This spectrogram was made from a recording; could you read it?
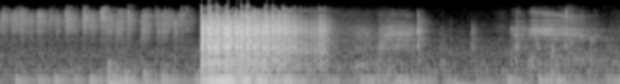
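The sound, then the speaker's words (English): A sudden bright, jangling burst of coins spills out loud, then fades into a few scattered metallic clinks and tinkles over a low background hum. “Killing him, and he bursts into coins at the bottom of the rail.”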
